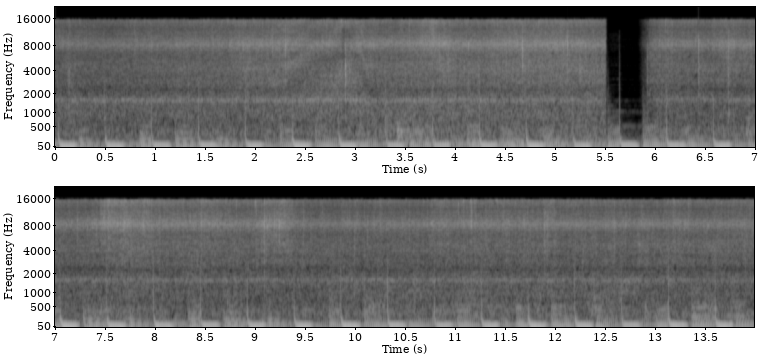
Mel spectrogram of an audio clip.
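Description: Chopped onions sizzling as they sauté in hot oil in a frying pan, stirred with a spatula. The sound cuts out for a moment about halfway through.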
